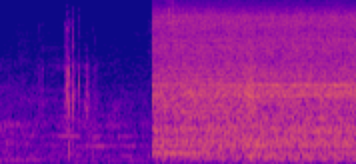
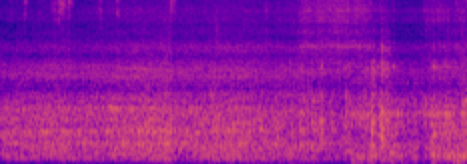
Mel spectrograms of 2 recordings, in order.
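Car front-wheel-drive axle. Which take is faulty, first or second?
second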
